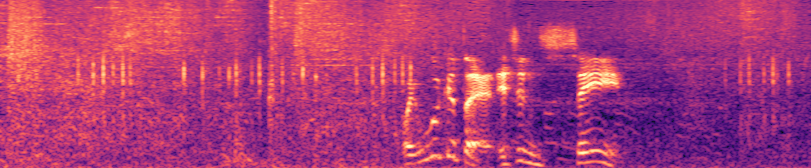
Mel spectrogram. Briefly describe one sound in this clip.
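Fantasy game spells whoosh and crackle.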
